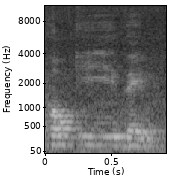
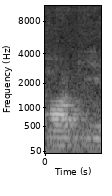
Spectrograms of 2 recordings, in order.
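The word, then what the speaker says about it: Poky: This sort of lays out the big, so there's this thing, it looks like Pokey, I've heard people pronounce it Pocky, I don't know why, but, you know, BitBake, it's a whole new world of build systems.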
